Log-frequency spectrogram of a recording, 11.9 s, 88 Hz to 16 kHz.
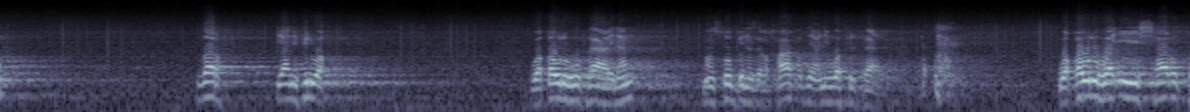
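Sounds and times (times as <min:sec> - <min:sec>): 
faint hiss: 0:00.0 - 0:11.8
speech: 0:02.0 - 0:03.5, 0:05.3 - 0:09.7, 0:10.6 - 0:11.8
sneeze: 0:09.2 - 0:09.7.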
